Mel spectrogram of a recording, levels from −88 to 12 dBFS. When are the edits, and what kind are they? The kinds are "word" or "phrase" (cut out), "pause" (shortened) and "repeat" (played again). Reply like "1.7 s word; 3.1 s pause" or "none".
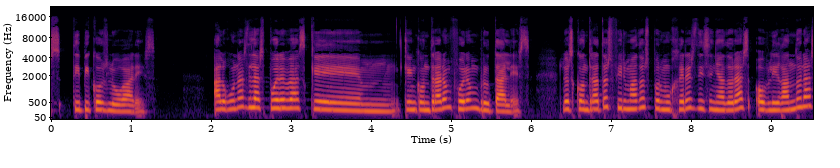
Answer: none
